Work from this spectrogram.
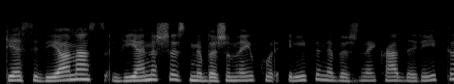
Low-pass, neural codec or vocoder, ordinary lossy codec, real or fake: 7.2 kHz; codec, 16 kHz, 0.5 kbps, FunCodec, trained on LibriTTS, 25 frames a second; Opus, 24 kbps; fake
